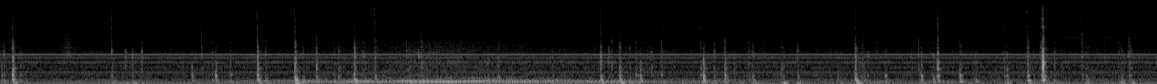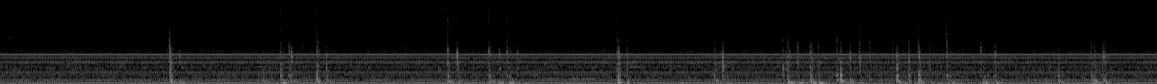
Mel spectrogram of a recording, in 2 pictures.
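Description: Keys clatter on a computer keyboard while Python code is written, a quiet, irregular run of soft clicks and taps over a steady low electrical hum, with small bursts of quicker typing.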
